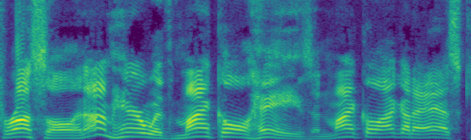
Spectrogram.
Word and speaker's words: Michael Hayes: that us title and stop calling me Michael Hayes it's Michael Hayes don't you hear how I pronounce my name well you're all gonna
